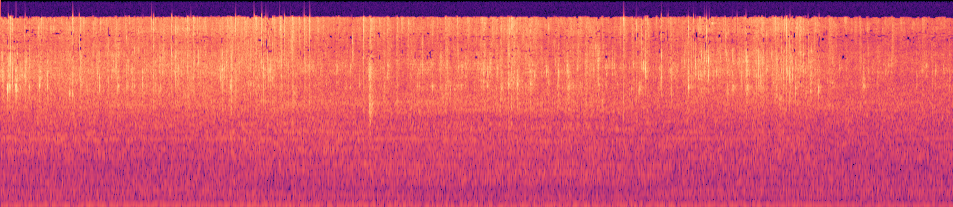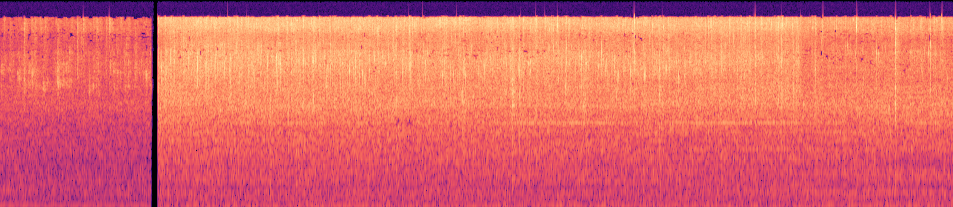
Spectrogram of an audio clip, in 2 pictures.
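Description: Food frying in oil in a non-stick pan: first sausages, then diced peppers, onions and potato chunks, giving a steady crackling sizzle over a low hum. The sizzle gets louder after a cut about halfway through.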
